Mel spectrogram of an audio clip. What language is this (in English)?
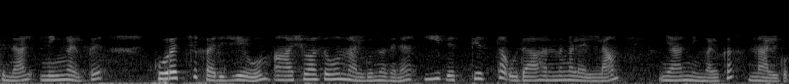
Malayalam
